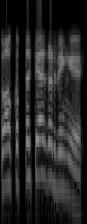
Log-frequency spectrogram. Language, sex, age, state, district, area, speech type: Urdu, male, 18-30, Uttar Pradesh, Rampur, urban, conversation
